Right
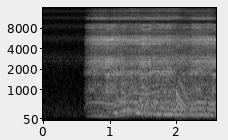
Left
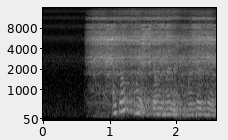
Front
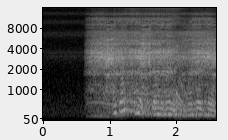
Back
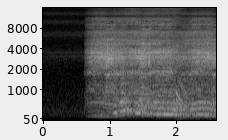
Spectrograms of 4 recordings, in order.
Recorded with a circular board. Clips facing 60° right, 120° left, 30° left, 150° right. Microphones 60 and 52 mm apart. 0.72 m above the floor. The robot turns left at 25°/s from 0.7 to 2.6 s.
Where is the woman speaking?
90° left, 1.1 m; by 2.6 s 55° left, 1.1 m.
